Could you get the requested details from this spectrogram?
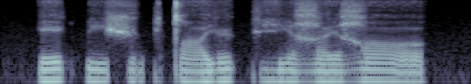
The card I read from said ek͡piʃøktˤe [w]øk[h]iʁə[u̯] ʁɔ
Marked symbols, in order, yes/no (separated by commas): no, no, no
